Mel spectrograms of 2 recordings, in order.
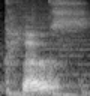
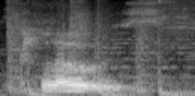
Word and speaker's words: close: The adjective close is s. And the verb is close. Z.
